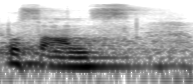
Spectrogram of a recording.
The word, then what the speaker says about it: puissance: फिर जर्मन में इसे बोला गया पोटेंस, और फ्रेंच में इसे बोला गया पोसांस। पोसांस इसकी स्पेलिंग है SANCE, पोसांस।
